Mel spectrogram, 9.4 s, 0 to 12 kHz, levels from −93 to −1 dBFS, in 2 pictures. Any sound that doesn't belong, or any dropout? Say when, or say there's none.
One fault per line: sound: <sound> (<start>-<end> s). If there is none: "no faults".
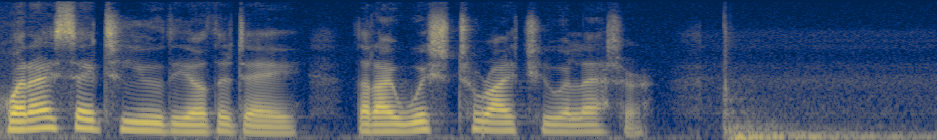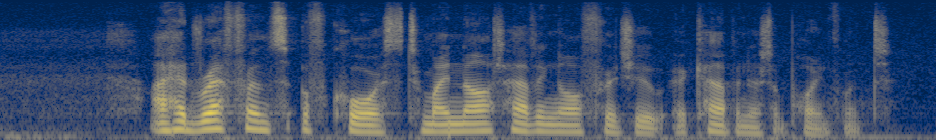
sound: thud (3.6-5.2 s)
